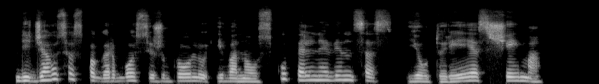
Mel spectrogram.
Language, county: Lithuanian, Šiauliai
